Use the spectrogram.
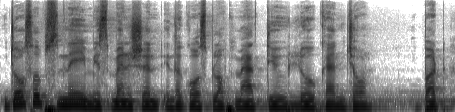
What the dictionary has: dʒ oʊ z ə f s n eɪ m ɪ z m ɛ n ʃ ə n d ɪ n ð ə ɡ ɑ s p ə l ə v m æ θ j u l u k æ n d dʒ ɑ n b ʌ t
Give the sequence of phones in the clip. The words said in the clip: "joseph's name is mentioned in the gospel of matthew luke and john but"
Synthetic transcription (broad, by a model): dʒ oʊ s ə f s n eɪ m ɪ z m ɛ n ʃ ə n d ɪ n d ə ɡ ɑ s p ə l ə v m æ t j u l u k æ n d dʒ ɑ n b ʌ t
